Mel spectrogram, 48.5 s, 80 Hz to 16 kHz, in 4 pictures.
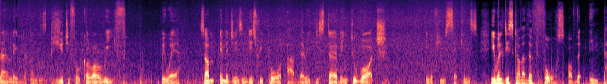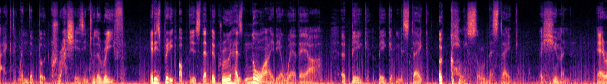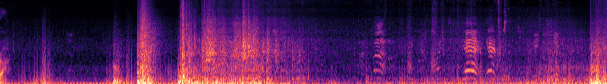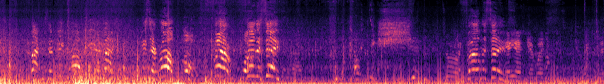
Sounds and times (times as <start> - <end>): Speech: 0.0 - 2.5, 3.2 - 7.7, 8.5 - 14.6, 15.2 - 24.5, 37.0 - 42.4.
